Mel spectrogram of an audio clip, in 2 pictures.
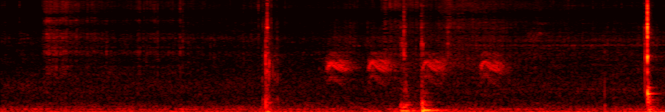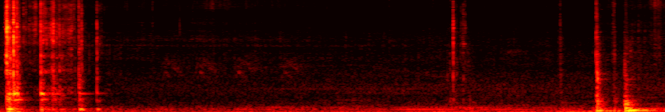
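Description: Metal tongs clinking and knocking against a stainless steel pot while a chicken leg is dipped in barbecue sauce, a cluster of sharp clicks about eight seconds in and again near the end. A bird calls about four times in the background around the fifth second.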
